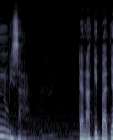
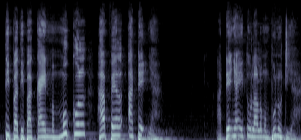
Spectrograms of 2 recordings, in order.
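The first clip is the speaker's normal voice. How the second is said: loud, full-voiced Bible reading; scripture reading; 7 dB louder than usual. Preacher reads Cain and Abel to the church, loud and full. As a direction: read the story out boldly to the congregation.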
